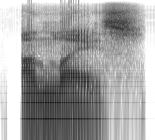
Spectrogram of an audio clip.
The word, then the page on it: unlace: American English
